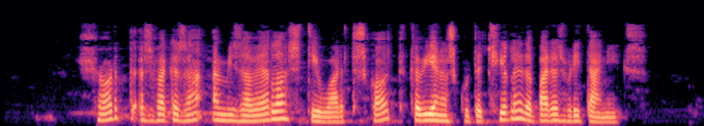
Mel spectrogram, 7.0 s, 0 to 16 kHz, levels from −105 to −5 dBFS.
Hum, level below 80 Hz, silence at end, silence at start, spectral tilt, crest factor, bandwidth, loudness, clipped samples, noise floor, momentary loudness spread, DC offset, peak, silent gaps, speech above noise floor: none; -60 dBFS; 0.65 s; 0.8 s; -6 dB/octave; 18 dB; 8 kHz; -20 LUFS; under 0.1%; -72 dBFS; 7 LU; under 0.1%; -2 dBFS; none; 52 dB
